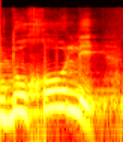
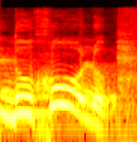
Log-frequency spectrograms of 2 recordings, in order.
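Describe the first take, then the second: First: The word ends with an 'i' vowel. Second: The word ends with a 'u' vowel. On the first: The word follows a preposition. The speaker calls it wrong. "bukan dukhuli" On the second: The word is the subject of a passive verb. The speaker calls it right. "harusnya dukhulu. Di sini menjadi naibul fa'il yang dibaca rofa"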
